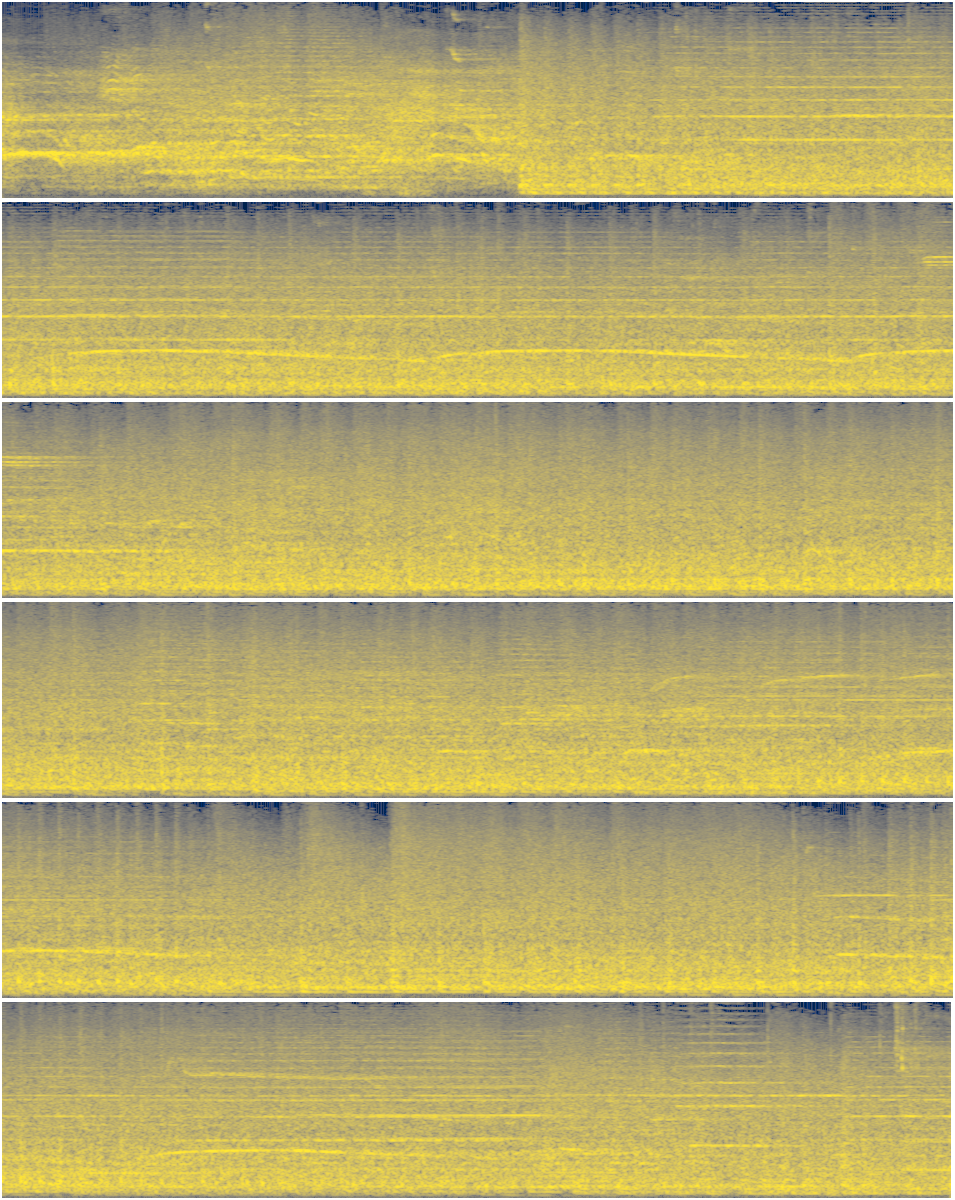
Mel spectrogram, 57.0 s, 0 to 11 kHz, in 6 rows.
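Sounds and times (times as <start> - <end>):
noisy din of sports hall: 0.0 - 57.0.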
